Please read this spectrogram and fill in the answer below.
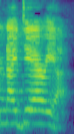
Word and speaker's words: Cnidaria: to talk about are nidaria it starts with a c okay but it's uh it pronounces nigeria the c silent because of english and it's stupid all right but it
